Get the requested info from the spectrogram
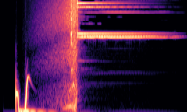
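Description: Animated-graphic sound effect: two quick pops, the second sliding up in pitch, then a short rising whoosh and a bright, high chime about a second in that rings and fades away.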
